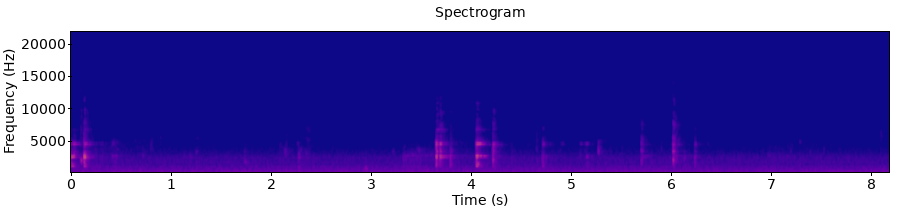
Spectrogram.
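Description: Ceramic soup spoon clinking against a glass bowl while stirring and scooping soup. There is one sharp clink at the start, a quick cluster of clinks about three and a half to four seconds in, then a few lighter taps.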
